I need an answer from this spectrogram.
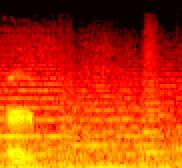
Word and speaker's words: herb: in america it's particularly midwest that that age is silent it's just herb my science teacher used to talk like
